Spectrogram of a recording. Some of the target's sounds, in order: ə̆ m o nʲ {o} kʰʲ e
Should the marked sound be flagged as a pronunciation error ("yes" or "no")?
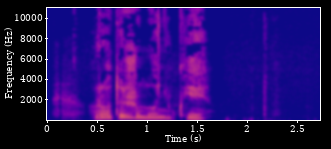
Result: yes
